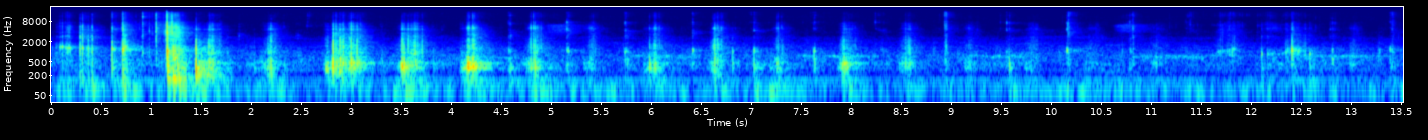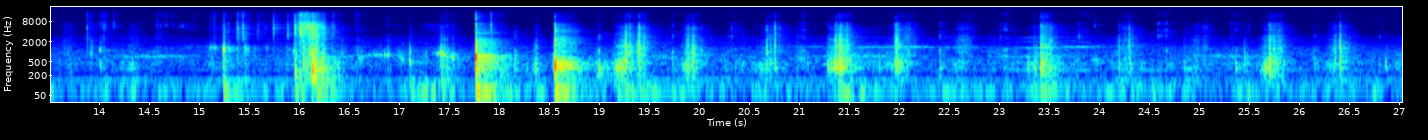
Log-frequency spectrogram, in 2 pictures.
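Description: Close-up biting and chewing of hard, dry, roasted black 'slate item' chunks: a long run of sharp crunches with grinding chews between them, the loudest bites about a second in and again around the middle.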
